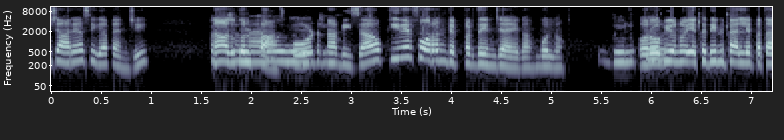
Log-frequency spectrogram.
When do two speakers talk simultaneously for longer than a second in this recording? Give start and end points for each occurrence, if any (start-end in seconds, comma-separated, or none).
1.6-2.9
